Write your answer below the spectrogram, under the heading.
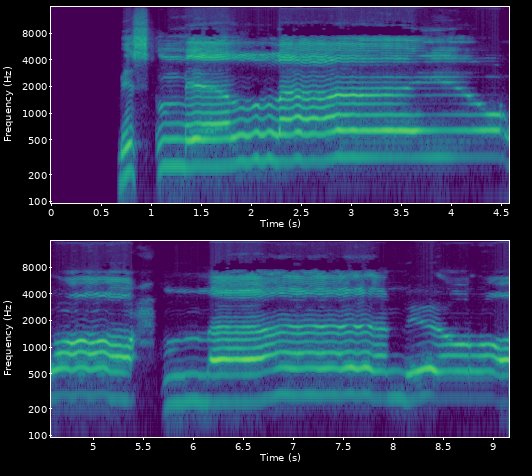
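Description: A man chanting a Quranic recitation in the melodic tilawah style: two long phrases of drawn-out, ornamented held notes with a short breath between them about halfway through, starting a little under a second in.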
